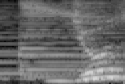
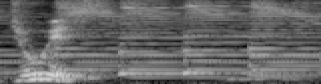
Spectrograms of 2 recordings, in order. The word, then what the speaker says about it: juice: Juice is pronounced as juice. It is not pronounced as Jewish.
